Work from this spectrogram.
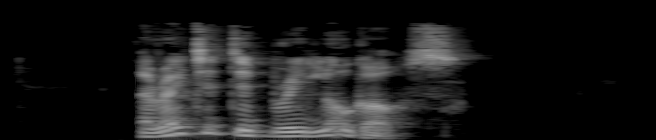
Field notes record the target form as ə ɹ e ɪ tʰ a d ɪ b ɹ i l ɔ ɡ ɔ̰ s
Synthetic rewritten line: ə ɹ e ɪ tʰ ə d ɪ b ɹ i l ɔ ɡ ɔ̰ s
